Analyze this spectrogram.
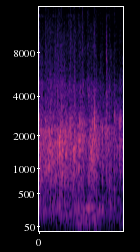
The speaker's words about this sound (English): Well, can we give a round of applause for our participants? Wonderful.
